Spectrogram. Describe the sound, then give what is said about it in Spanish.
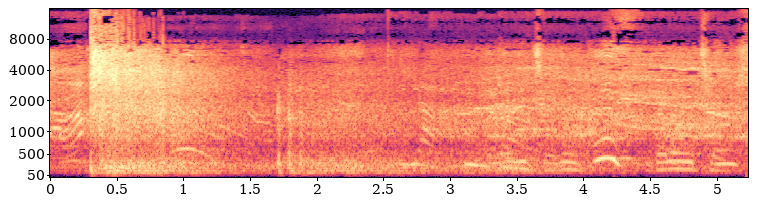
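A single booming explosion from the controlled detonation of a Civil War mortar grenade over 80 years old goes off early, heard from about 30 to 40 metres away. A fainter second crack follows, then the rumble fades under voices chattering outdoors. “resulta que nos están diciendo que van a detonar el explosivo y que tienen que desalojar toda la zona.”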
